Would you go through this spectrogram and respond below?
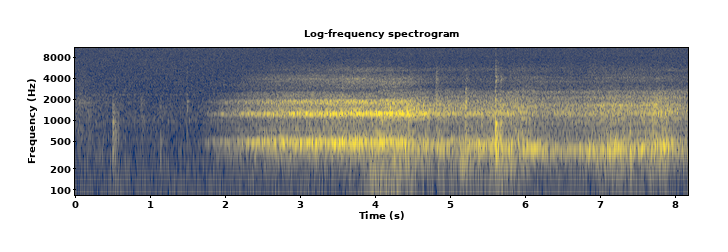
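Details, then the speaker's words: Blower after repair with different replacement bearings (small front, big rear), run at 10 volts rather than full power, port blocked by hand to cut wind noise; soft steady hum with faint even whine, no grinding or rumble; quiet bearings. "it's hard covering it with one hand but yeah that's basically you don't hear that much that is just well the noise from the bearings and whatever you hear from the bottom"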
